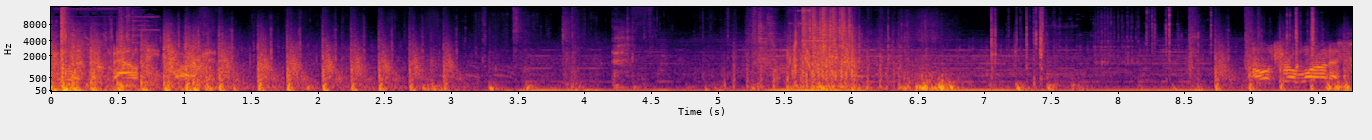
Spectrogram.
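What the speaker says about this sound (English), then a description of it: "You are taking effective fire." Rapid gunfire bursts and scattered single shots in Call of Duty: Modern Warfare II, loud and close, with booms and voices talking among the shooting.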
